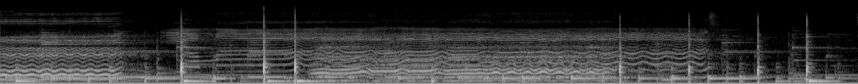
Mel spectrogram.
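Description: East Javanese jaranan ensemble music: a lead melody wavering with a wide vibrato over steady gamelan gong tones and sharp kendang drum strokes.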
